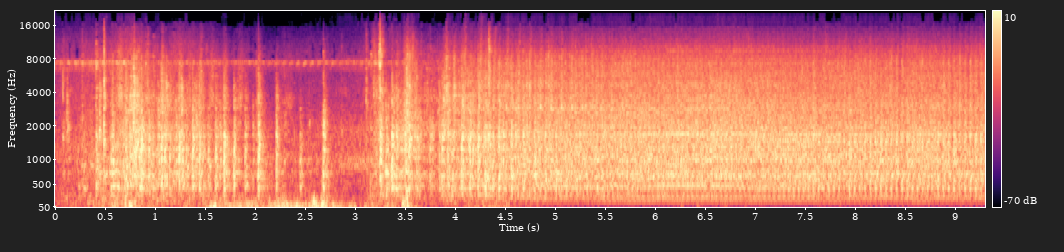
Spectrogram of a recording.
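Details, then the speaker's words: $30 used lawn mower with a little oil in it, sounding worse than when bought: ragged, stumbling firing on startup, then a thin uneven drone. "this thing sounds a little raggedy honestly it didn't sound reagany when i bought it"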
